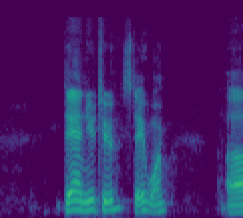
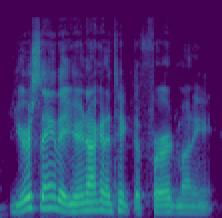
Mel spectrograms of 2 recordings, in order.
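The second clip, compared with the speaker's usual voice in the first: ordinary talk, nothing marked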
